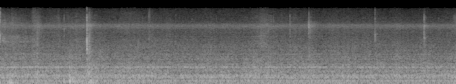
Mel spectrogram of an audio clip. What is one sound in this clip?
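Small clicks and knocks come as a man handles a radio set.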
